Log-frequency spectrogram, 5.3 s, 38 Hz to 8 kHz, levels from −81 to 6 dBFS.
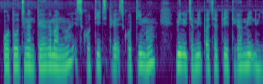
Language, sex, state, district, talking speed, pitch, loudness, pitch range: Wancho, male, Arunachal Pradesh, Longding, 215 wpm, 125 Hz, -22 LUFS, 120-130 Hz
